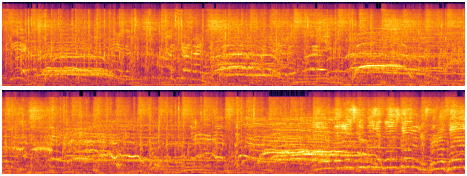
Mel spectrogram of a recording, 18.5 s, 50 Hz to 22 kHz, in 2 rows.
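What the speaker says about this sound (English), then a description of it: "Hooting, hollering, screaming at a 5." A live audience at a wrestling-style main event show hoots, hollers and screams continuously, a loud, dense wall of cheering voices with rising yells that swells toward the end.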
